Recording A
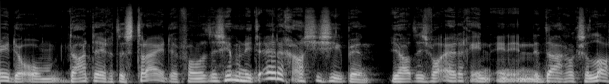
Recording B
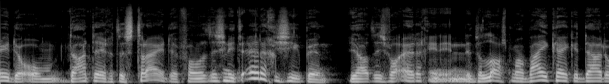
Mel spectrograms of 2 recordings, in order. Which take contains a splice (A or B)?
B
